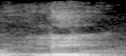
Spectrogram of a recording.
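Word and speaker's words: ह्लीं: ओम ह्रीम जो होता है वह अलग शब्द है। यहां पर उच्चारण करना है ओम हलीम।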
